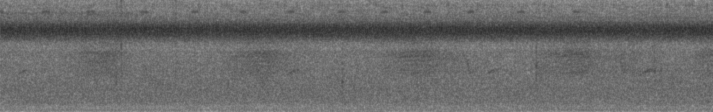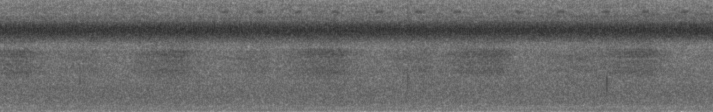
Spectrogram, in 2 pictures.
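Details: Cicadas in summer, recorded on a day they were quieter than usual. A steady, high, shrill whine holds without a break. Faint pulsing swells come about once a second over a low rumbling outdoor background.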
